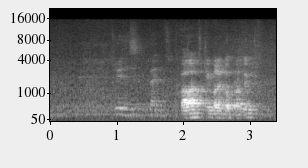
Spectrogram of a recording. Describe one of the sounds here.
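A man speaks calmly into a microphone, heard through loudspeakers in a large room.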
